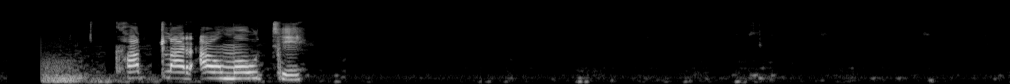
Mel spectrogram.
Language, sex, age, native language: Icelandic, male, 6, Icelandic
